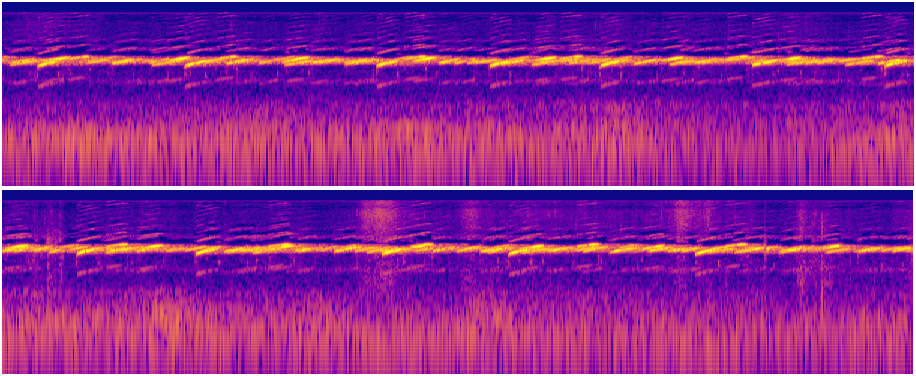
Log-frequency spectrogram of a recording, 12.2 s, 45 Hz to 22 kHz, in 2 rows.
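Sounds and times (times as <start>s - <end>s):
spring peepers peeping in a dense chorus in Maryland: 0.0s - 12.1s.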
